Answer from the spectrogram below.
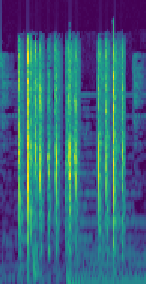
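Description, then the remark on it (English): Quick computer keyboard typing while searching Google for film composer Brian Tyler: about a dozen sharp clicky keystrokes in two short bursts separated by a brief pause, moderately loud, with no voices. “Let me Google him.”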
